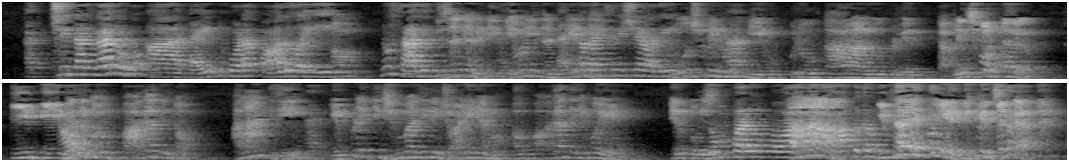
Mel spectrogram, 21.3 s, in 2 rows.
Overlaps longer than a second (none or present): none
